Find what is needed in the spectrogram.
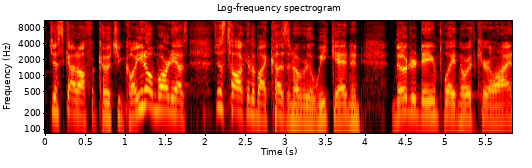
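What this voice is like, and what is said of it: Strained, fading voice. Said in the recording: “I am going to try my best here. I've been losing my voice.”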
